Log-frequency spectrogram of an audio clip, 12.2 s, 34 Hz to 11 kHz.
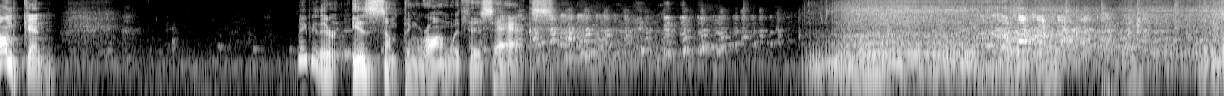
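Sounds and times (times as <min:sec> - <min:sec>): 
speech: 0:00.0 - 0:00.9, 0:03.0 - 0:06.0
laughter: 0:04.9 - 0:08.1, 0:09.4 - 0:12.2
chainsaw cutting through a tree trunk: 0:08.0 - 0:12.2.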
